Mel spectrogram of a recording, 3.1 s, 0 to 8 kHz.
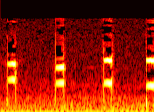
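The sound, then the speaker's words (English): Telephone keypad tones dial a toll-free number: four short, evenly spaced beeps, each a clean two-tone chirp, heard alone against a quiet low hiss. “So I get a phone line here. Get a happy dial tone. Okay. There we go. Okay. 1-888 VINE”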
